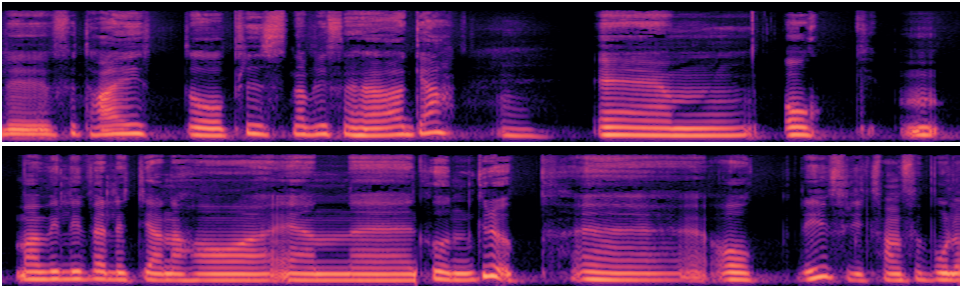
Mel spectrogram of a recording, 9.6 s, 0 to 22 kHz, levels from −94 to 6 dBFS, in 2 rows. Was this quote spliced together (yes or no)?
yes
